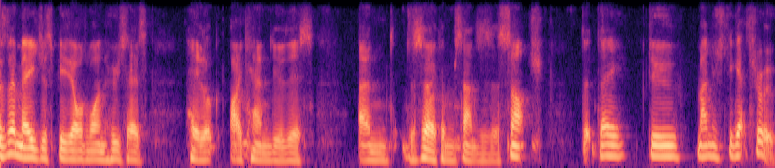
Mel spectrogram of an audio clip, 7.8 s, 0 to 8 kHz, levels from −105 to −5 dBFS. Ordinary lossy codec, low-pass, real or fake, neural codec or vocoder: Opus, 32 kbps; 7.2 kHz; real; none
